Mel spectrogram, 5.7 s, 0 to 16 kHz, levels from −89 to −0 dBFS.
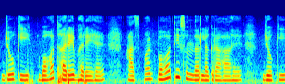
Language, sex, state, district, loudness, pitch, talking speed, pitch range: Hindi, female, Chhattisgarh, Korba, -18 LUFS, 200 Hz, 160 wpm, 190-220 Hz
